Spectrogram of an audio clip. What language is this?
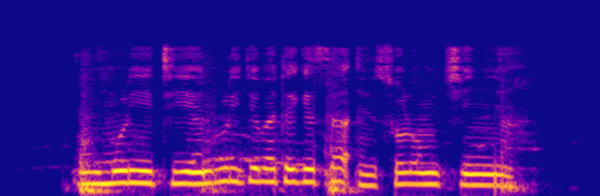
Ganda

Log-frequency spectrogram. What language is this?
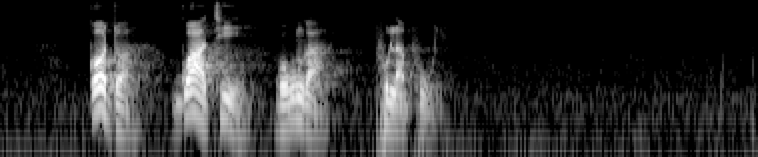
Xhosa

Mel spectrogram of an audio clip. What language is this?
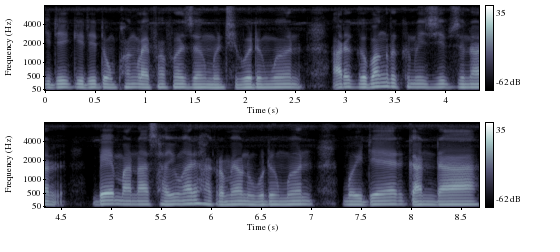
Bodo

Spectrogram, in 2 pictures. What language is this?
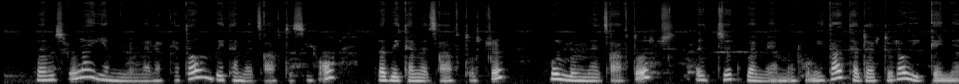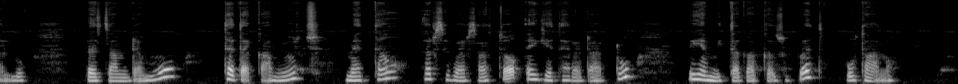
Amharic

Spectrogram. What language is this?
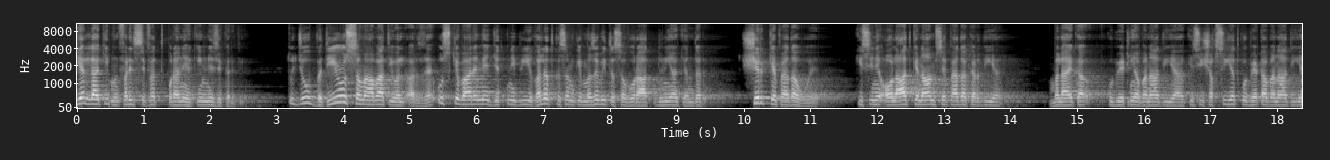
Urdu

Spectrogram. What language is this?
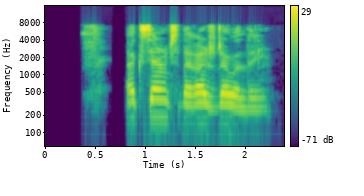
Pashto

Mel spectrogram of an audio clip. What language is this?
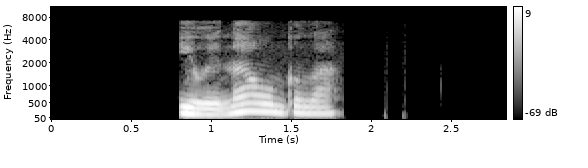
Mari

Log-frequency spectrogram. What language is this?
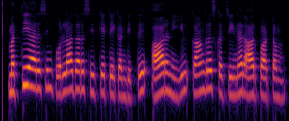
Tamil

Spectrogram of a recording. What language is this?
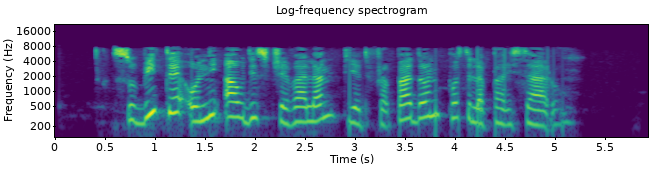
Esperanto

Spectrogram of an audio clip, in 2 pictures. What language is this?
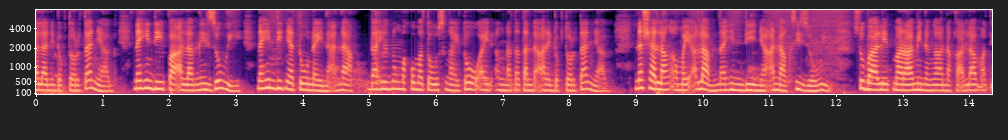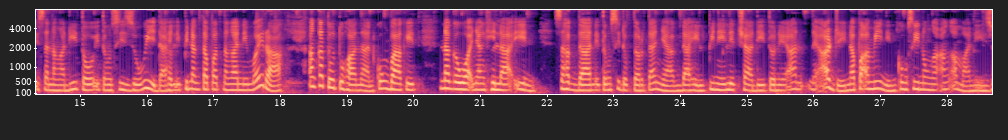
Filipino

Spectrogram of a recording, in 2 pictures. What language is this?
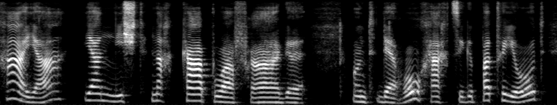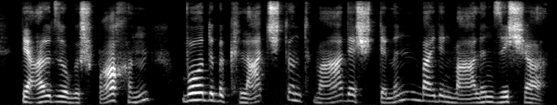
German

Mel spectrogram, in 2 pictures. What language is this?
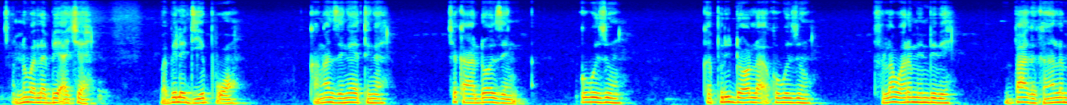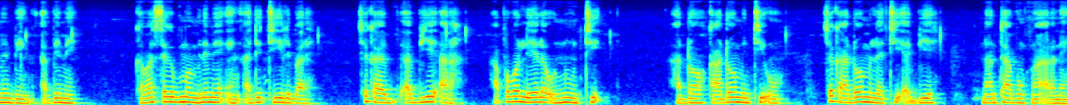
Southern Dagaare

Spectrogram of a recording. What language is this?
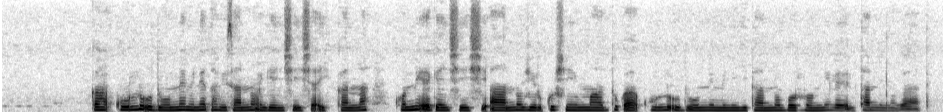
Sidamo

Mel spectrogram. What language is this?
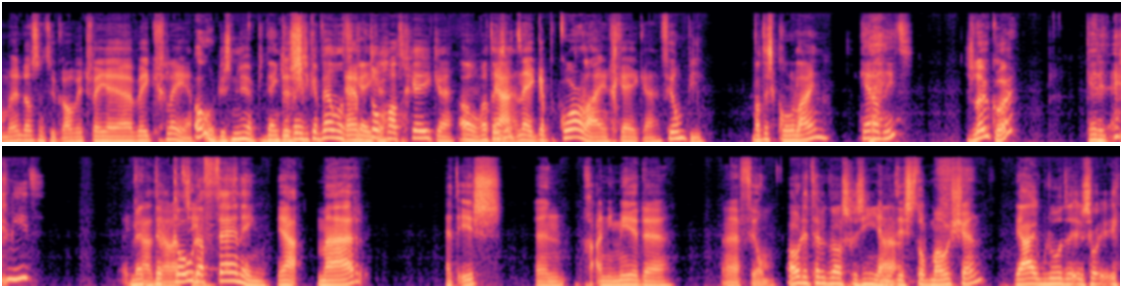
Dutch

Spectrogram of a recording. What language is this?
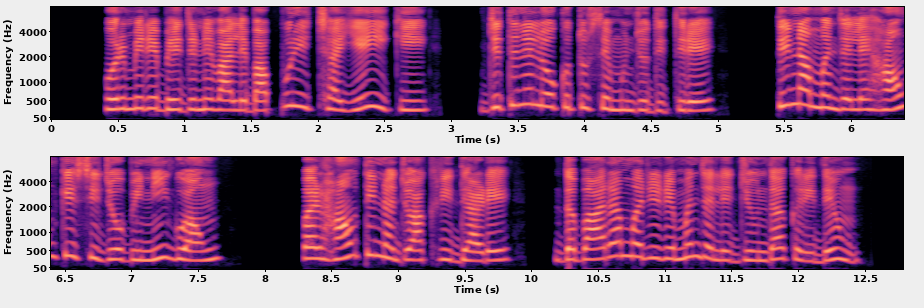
Mandeali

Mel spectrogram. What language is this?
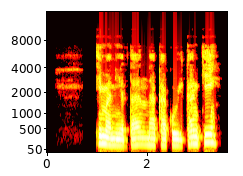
Yanahuanca Pasco Quechua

